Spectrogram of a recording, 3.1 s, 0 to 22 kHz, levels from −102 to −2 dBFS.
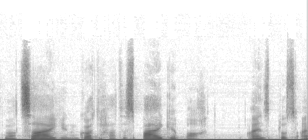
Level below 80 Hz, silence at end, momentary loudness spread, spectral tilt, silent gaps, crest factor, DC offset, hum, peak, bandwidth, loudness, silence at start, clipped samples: -74 dBFS; 0 s; 10 LU; -4.5 dB/octave; none; 20 dB; 1%; none; -24 dBFS; 17 kHz; -46 LUFS; 0.05 s; under 0.1%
